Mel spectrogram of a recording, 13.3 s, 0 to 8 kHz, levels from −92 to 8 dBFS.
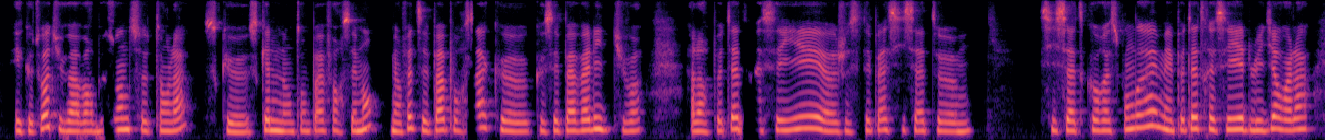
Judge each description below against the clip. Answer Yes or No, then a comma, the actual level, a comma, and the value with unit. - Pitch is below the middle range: No, high, 215 Hz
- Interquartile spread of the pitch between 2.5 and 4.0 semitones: Yes, average, 2.8 semitones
